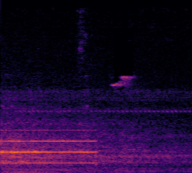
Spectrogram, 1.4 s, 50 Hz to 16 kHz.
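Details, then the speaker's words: 2000 Ford Expedition 4.6 with 305,000 miles, idling after replacing a bad idler pulley that caused a high-pitched whirling squeal: steady even hum, no squeal or chirp, normal idle. "oh wow sounds great no more noise yay 305 000 miles in this baby still going"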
